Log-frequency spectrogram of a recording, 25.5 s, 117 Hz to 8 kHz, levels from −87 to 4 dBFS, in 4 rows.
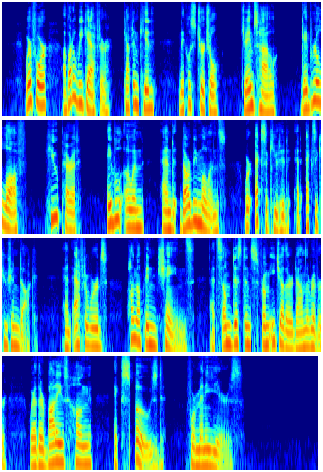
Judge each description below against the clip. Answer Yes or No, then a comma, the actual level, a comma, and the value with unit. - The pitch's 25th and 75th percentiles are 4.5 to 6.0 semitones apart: No, average, 4.0 semitones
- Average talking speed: No, slow, 115 wpm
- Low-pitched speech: No, medium, 145 Hz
